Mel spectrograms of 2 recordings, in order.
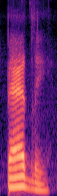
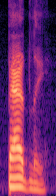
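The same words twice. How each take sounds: The two takes are said the same way.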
